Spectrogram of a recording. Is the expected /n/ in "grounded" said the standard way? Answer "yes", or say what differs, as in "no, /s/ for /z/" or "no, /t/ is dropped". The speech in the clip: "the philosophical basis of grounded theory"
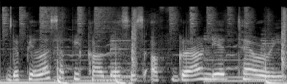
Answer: yes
